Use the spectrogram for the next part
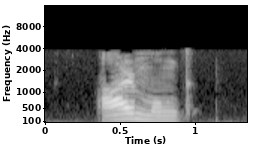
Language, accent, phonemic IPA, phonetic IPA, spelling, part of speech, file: Armenian, Eastern Armenian, /ɑɾˈmunk/, [ɑɾmúŋk], արմունկ, noun, Hy-արմունկ.ogg
- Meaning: elbow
